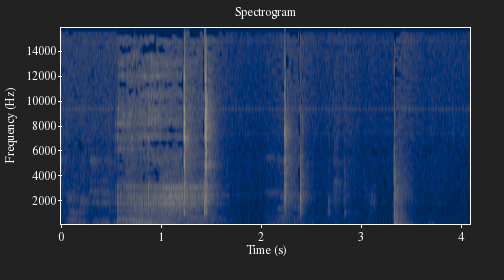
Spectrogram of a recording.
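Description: Light clicks and a knock from a handheld paint thickness gauge being handled and set against a car door's paintwork, with a brief breathy vocal sound near the start.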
